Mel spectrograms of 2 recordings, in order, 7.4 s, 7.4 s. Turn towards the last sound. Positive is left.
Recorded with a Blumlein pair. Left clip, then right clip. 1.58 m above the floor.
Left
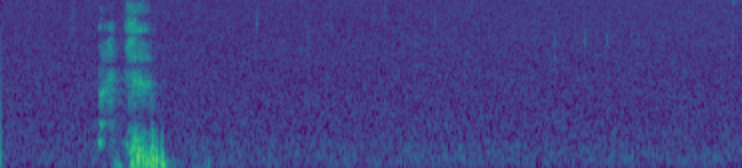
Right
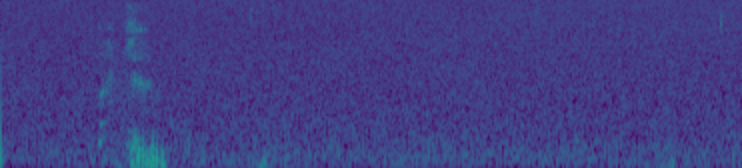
turn(degrees=55)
